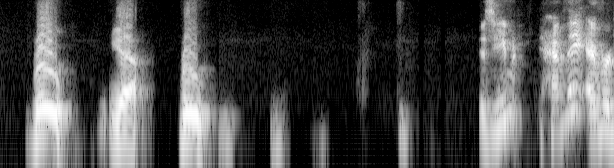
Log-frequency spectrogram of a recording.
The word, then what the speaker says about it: Ryu: In Japan, Ryu is pronounced Ru. Ryu.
